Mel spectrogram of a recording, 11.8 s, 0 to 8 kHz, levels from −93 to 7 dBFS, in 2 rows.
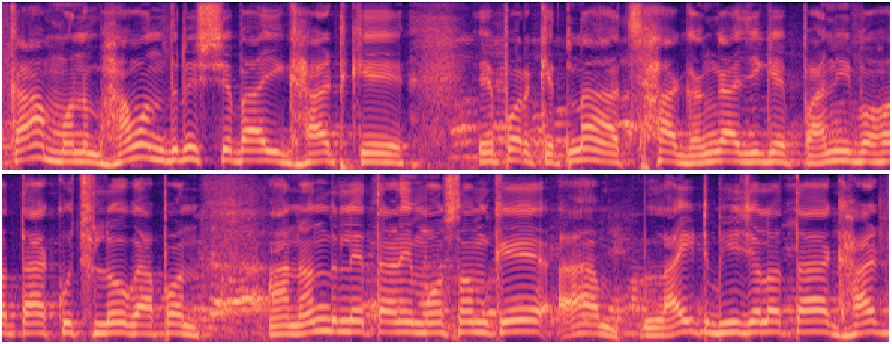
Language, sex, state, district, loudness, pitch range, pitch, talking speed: Bhojpuri, male, Uttar Pradesh, Varanasi, -12 LUFS, 155-185 Hz, 170 Hz, 150 wpm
